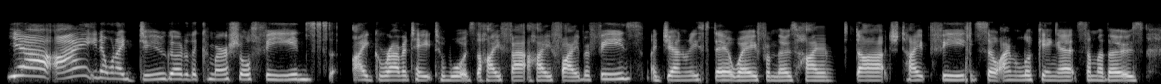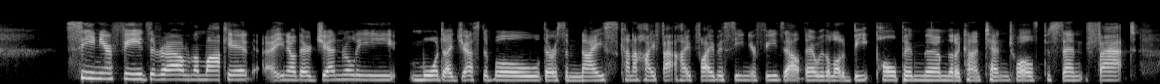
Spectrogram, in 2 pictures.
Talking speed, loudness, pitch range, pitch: 210 wpm, -16 LUFS, 190-220 Hz, 200 Hz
